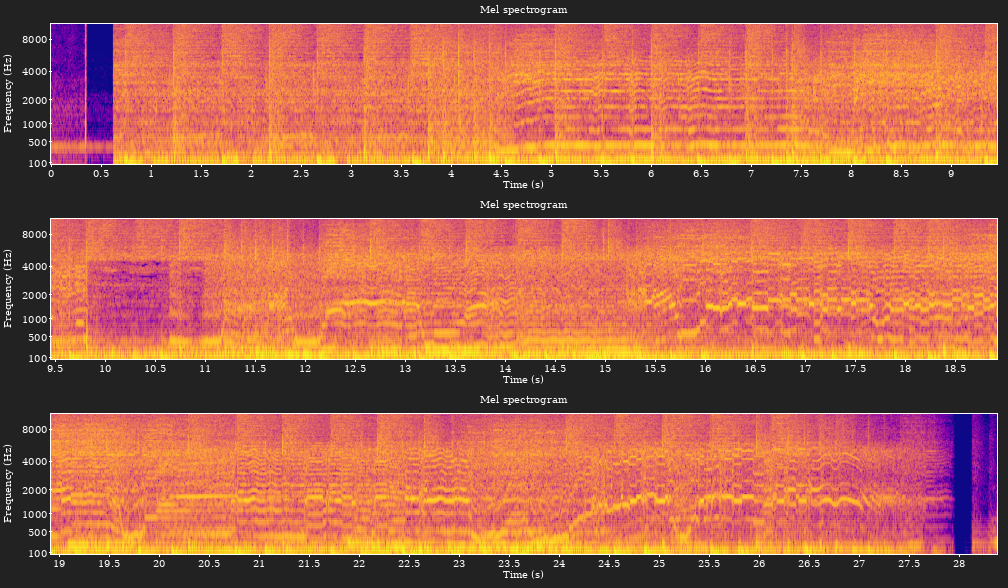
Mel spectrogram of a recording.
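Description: Electric guitar played through Vox JamVOX amp modelling along with a rock backing track, with a wah effect swept by a foot-operated expression pedal. About ten seconds in the middle of the mix drops out for roughly a second, where the song's original lead guitar is cut away by the software's guitar-extraction function.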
